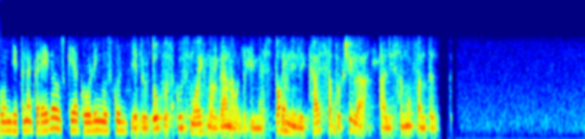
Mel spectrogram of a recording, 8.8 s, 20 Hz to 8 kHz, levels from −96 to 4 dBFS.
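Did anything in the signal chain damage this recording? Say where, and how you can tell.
Yes. The AMR narrowband mobile codec, at the codec stage, shapes the whole clip. The speech sits in a 150 Hz to 3.5 kHz line band with nothing above 3.6 kHz, and the voice has a buzzy, synthetic edge that points to a low AMR-NB mode near 8 kbps.

Speech suppressed in double talk, from 2.09 to 3.98 s, is a call-processing fault. For roughly two seconds the voice sinks very deeply. This is likely an echo canceller turning down its own talker while both sides spoke at once.

Background gated by the echo canceller, from 6.58 to 6.72 s, is also at the call-processing stage. The room sound drops by about 34 dB for a brief moment, then returns as the canceller releases the microphone it clamped while the loudspeaker played.

An echo leak follows from 6.73 to 6.80 s. A very faint copy of the voice, far below the direct speech and delayed 159 ms, slips through, likely from a loudspeaker-side echo canceller that failed to remove everything its microphone picked up.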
